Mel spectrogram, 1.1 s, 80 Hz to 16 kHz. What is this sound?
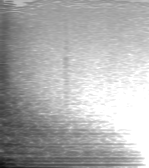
Slingerland70sBopKitKickBD20x14
Toms and kicks recorded in stereo from a variety of kits.
acoustic, drums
